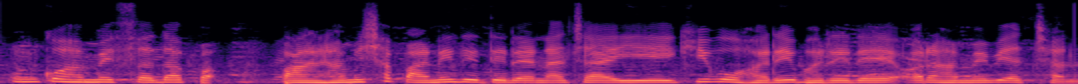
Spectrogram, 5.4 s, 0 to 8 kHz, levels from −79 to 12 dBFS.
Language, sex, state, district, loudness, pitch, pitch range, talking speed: Hindi, female, Uttar Pradesh, Jyotiba Phule Nagar, -13 LUFS, 195 Hz, 180-220 Hz, 200 wpm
